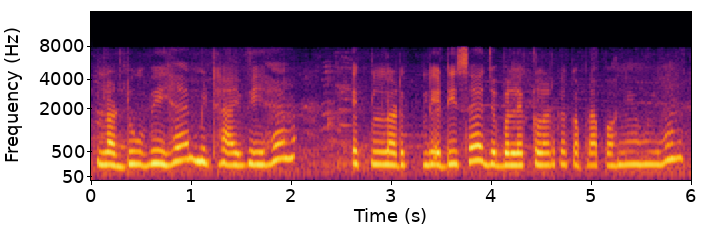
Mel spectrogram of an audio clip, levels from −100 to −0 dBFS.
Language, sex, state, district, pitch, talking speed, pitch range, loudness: Hindi, female, Bihar, West Champaran, 250 Hz, 170 wpm, 240-270 Hz, -14 LUFS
